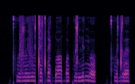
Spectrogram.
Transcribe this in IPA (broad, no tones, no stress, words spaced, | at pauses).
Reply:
kʷʰɛvluɪ̯ vutɛtɗæ ɡ͡bɔ ɓɔkʷɛznɨŋ͡mo | kʷʰæduə̯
